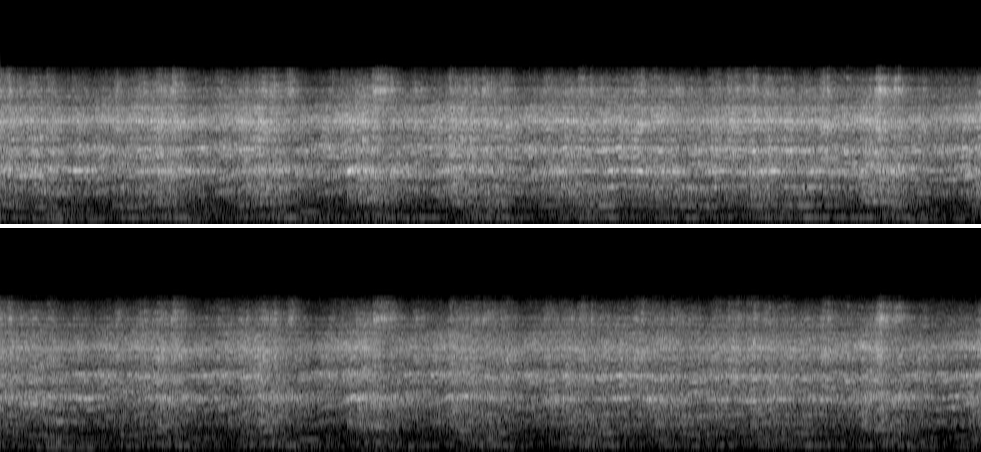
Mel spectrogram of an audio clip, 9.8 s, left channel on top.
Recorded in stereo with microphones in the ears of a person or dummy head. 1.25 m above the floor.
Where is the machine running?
80° left, 3 m.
